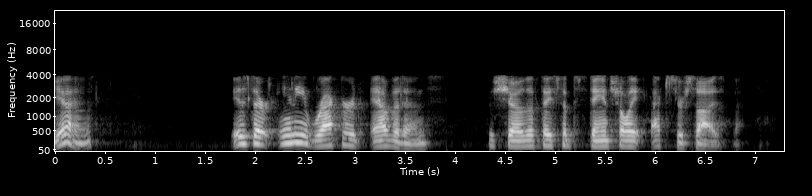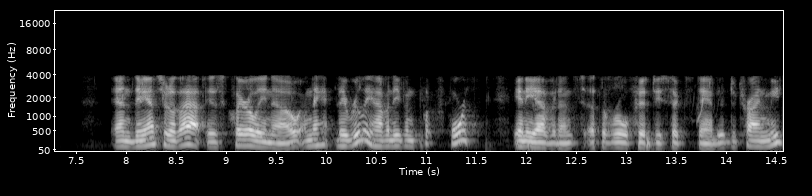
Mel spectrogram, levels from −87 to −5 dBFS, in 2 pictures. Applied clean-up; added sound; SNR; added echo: neural mask model DeepFilterNet 3.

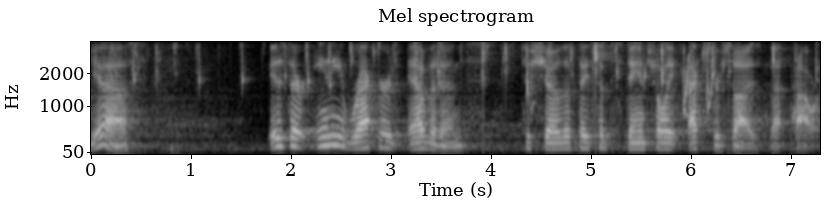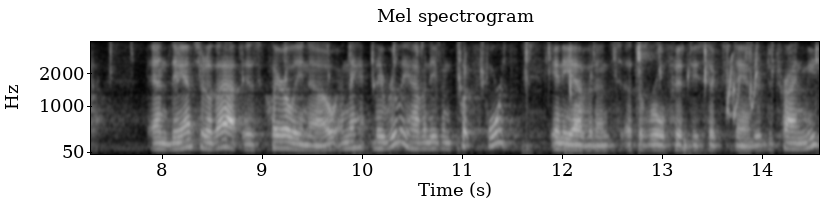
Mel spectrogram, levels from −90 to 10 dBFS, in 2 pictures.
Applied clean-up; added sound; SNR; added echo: none; Drip; 9 dB; reverberation time 2.4 s.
